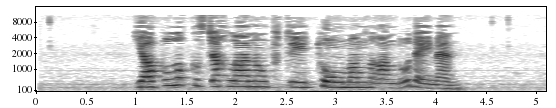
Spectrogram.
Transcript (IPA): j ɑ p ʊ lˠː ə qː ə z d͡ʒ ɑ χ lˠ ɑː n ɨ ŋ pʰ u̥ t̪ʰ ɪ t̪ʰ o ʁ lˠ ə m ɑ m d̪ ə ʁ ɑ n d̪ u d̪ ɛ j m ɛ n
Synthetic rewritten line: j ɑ p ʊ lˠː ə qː ə z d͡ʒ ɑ χ lˠ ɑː n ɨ ŋ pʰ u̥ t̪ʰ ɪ t̪ʰ o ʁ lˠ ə m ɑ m d̪ ə ʁ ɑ n d̪ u d̪ ɛ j m ɛ n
